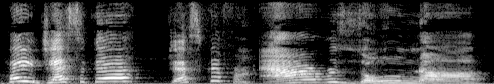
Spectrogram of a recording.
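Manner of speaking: high, bright hello; excited greeting. Real, not acted. Greeting a new viewer by name, excitedly.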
